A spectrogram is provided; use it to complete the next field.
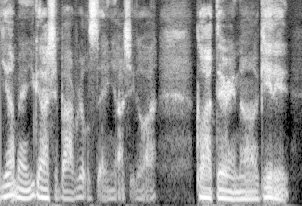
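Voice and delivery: smooth radio voice, deep, soft and creaky. Speaker shows how he would sound on here, in a Quiet Storm radio voice. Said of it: "I sound like the Quiet Storm".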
